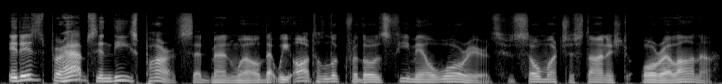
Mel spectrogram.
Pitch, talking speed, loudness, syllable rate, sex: 125 Hz, 185 wpm, -22 LUFS, 5.2 syllables/s, male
